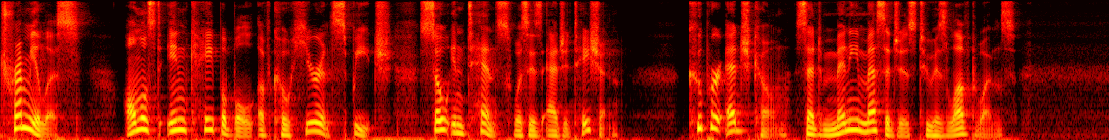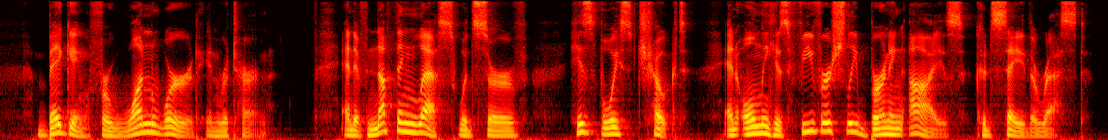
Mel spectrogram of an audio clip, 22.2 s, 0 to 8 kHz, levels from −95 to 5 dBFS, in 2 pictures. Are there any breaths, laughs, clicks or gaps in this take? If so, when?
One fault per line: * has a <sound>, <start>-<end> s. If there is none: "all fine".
all fine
